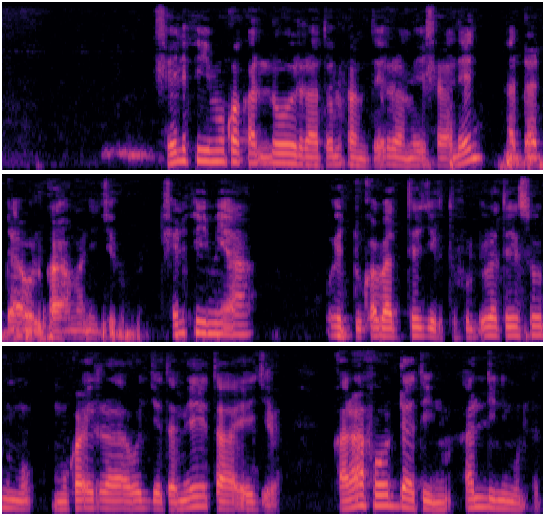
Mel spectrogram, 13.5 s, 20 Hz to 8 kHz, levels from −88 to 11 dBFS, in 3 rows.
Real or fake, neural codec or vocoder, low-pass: fake; vocoder, 44.1 kHz, 80 mel bands, Vocos; 7.2 kHz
